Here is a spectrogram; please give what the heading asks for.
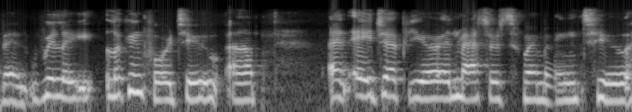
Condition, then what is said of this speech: ALS (motor neuron disease). Even now, not being able to speak clearly, it's very humbling already.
